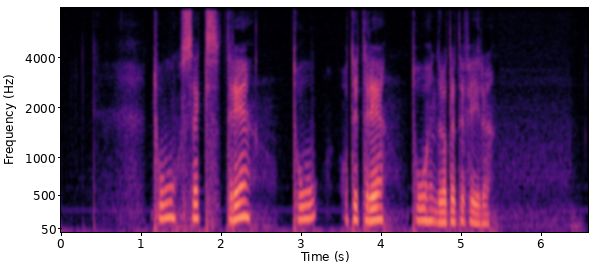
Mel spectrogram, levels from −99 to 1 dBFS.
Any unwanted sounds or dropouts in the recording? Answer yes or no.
no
